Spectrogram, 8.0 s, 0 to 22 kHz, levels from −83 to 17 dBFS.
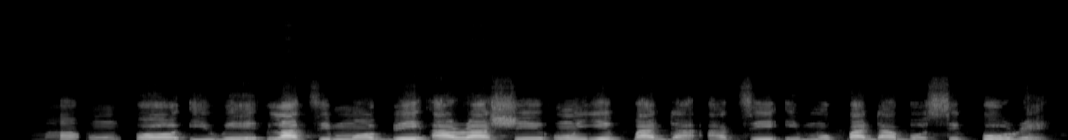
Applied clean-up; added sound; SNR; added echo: none; none; none; none.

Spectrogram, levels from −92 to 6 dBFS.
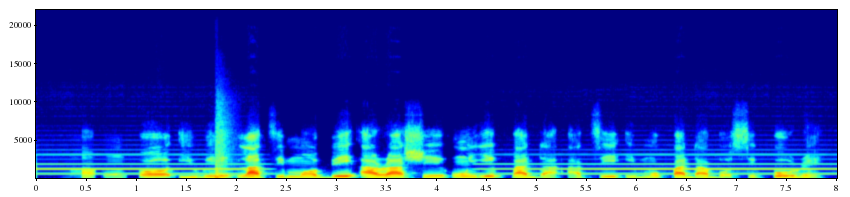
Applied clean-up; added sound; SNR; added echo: none; Snare drum + Wind instrument, woodwind instrument; 15 dB; none.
